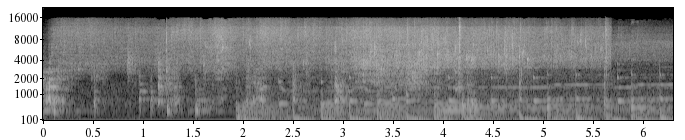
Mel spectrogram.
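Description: Chopped garlic sizzling in hot cooking oil in a frying pan. The sizzle starts suddenly as the garlic is scraped in off a spatula, with small crackling clicks, and grows a little louder over the next few seconds.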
